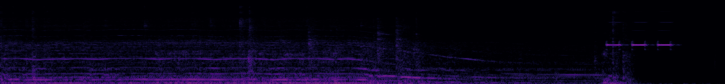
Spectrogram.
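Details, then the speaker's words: Chamberlain MyQ belt-drive garage door opener after new install, running to the up position; steady motor hum whose pitch glides down near the end as it slows to a soft stop instead of slamming; normal operation. "and now it's going through and putting it in the up position and you can hear these uh newer ones once they get to that desired position they actually slow down so it's not slamming shut"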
